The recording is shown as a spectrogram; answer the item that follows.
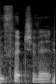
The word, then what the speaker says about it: Fucsovics: I went to lengths to ascertain how to correctly pronounce his name. So there you go, Martin Fucsovics.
